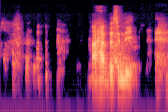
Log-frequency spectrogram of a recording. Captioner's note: laugh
